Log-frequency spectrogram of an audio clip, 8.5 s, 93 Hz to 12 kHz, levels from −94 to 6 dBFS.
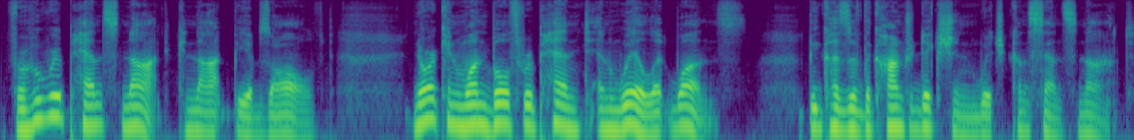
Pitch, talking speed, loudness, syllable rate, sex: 135 Hz, 160 wpm, -19 LUFS, 4.7 syllables/s, male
